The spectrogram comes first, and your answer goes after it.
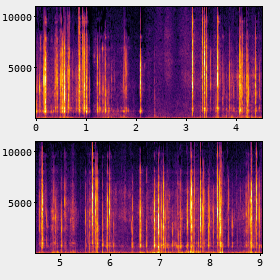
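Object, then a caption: Cluster of small hollow glass baubles. Long fingernails tap quickly and irregularly on a glass bauble grape cluster, a bunch of small hollow glass balls resting on a dark cloth and then picked up. The taps are sharp, bright clicks with a crinkly, crunchy texture and almost no ring, with little low end. They come in dense bursts separated by brief quiet gaps.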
